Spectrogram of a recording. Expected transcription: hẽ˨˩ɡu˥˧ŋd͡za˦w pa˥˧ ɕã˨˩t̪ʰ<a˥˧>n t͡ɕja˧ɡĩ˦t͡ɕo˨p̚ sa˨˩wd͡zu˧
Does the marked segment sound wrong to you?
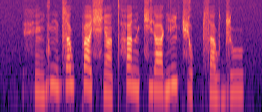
no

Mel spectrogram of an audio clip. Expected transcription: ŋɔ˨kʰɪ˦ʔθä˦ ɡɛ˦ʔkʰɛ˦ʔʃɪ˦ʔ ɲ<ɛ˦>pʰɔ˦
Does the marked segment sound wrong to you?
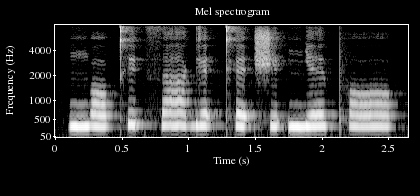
no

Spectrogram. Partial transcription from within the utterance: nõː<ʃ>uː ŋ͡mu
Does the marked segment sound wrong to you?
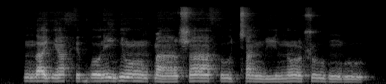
yes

